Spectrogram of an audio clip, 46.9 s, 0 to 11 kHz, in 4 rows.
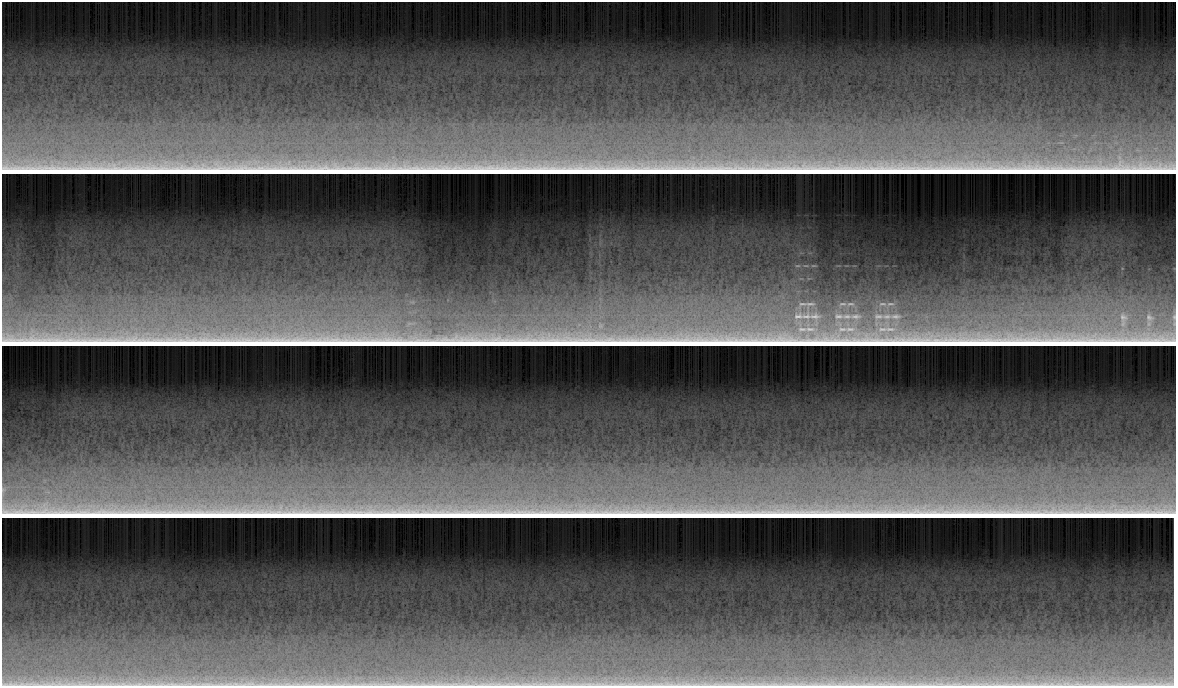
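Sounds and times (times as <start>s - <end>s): airflow and engine rumble: 0.0s - 46.9s
faint high beeps: 19.7s - 20.8s, 23.0s - 23.6s
short electronic beeps: 19.7s - 20.8s, 23.0s - 23.7s.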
